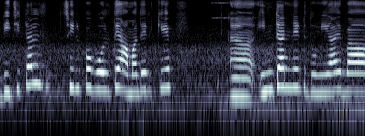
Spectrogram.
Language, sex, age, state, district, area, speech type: Bengali, female, 30-45, West Bengal, Purba Bardhaman, urban, spontaneous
